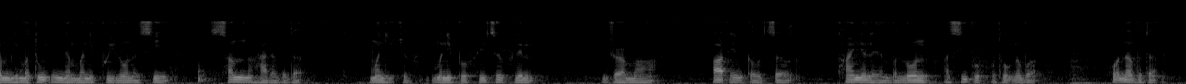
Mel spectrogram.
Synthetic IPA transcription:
tɐmɡimɐtuŋʔḭnːɐmɐnipuɾilonɐsi | sɐmnɐɦajɾɐbɐdɐ | mɐnipɾopʰesɐɾpʰilim | dɾamaː | ɾtenkɐlt͡ʃɐɾ | tʰajnɐlɐjɾɐnbɐlonɐ̰sibupotʰok̚nɐbɐ | hot̚nɐbɐdɐ

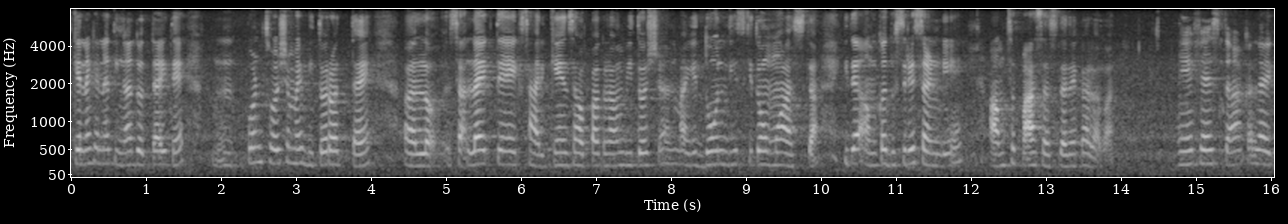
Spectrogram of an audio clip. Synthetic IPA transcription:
kɛnakɛnat̪iŋɡãd̪ot̪ːait̪ẽ | pəɳt͡sɔɾɕemaɡibʱit̪ɔɾɔt̪ːaj | lɔsalaekt̪eːksaɾkẽd͡zʱawpaklambʱit̪ɔɾɕənmaɡid̪ond̪iːskit̪ɔmoəst̪akit̪ẽamkad̪usɾesəɳɖẽ | amt͡sɔpa̰səst̪at̪ɦẽkala̰ʋa̰ɾ | ẽfest̪akəlaek

